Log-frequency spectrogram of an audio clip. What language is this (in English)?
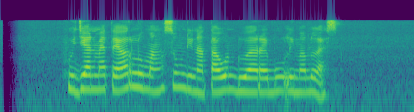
Sundanese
